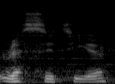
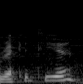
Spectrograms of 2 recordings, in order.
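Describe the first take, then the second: First: The first part sounds like the word reset. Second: The first part sounds like the word racket. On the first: It follows the character's name. "It's it's supposedly pronounced Reciteer" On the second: It suggests wrecking stuff. "I do like pronouncing it Racketeer"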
